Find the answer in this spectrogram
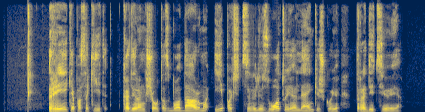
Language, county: Lithuanian, Klaipėda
